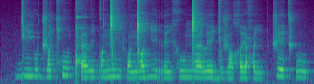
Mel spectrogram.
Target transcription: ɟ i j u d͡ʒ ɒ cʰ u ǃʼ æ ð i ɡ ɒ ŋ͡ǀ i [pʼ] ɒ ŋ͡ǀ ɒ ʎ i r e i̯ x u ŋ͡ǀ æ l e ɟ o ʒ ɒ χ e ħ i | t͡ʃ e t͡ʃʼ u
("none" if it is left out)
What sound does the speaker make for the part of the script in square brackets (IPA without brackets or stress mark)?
f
